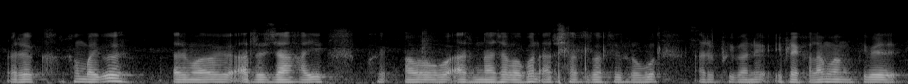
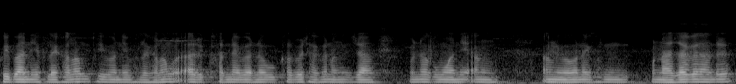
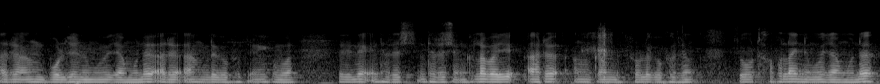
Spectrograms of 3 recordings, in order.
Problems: low volume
